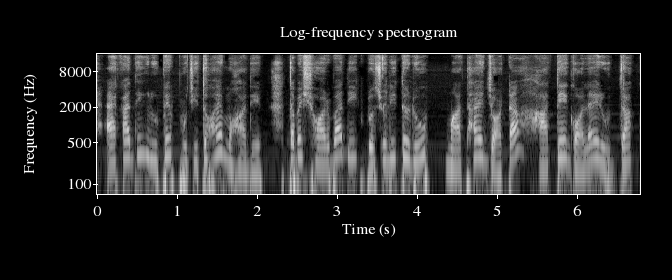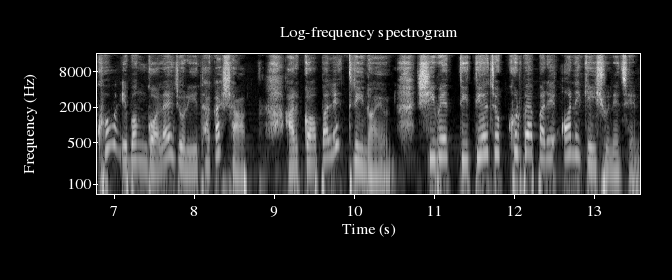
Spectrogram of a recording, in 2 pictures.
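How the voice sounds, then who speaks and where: A woman's voice: fairly high pitch, breathy edge, dry recording. A woman reading a scripted mythological tale in a formal, literary storytelling manner. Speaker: storyteller narrator. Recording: background music under the voice. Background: music.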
